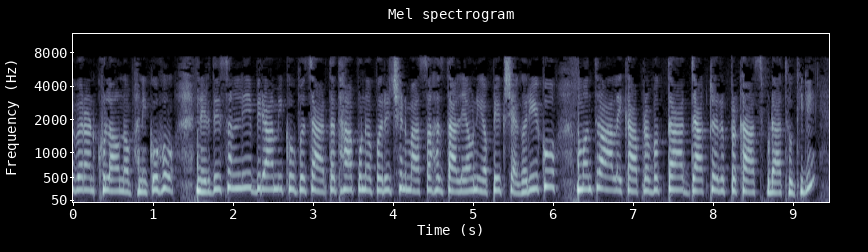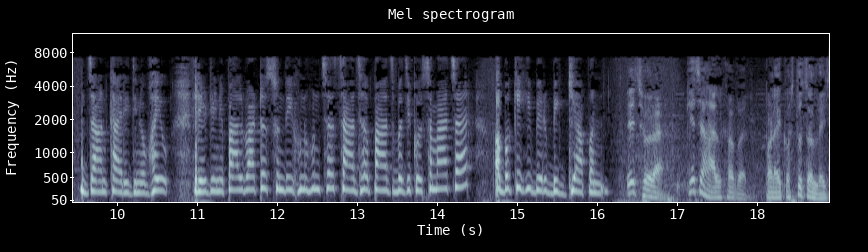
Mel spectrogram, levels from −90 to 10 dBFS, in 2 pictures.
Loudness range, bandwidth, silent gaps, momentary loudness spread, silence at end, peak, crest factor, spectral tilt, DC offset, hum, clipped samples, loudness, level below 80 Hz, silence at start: 1 LU; 7.6 kHz; none; 7 LU; 0 s; -2 dBFS; 18 dB; -5 dB/octave; under 0.1%; none; under 0.1%; -19 LUFS; -48 dBFS; 0 s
